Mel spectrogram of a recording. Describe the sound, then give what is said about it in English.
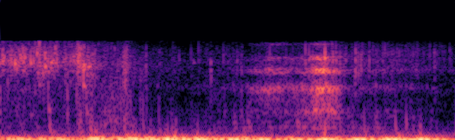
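A continuous, deep underwater rumble from drumming sturgeon in the Wolf River, recorded with a hydrophone. It is a loud low throb with a faint pulsing texture and some hissy wash above it, holding steady for the whole stretch with no voices. “Though most of the sound's energy is too low to hear, we can hear the top end of the drumming, as it's called.”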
